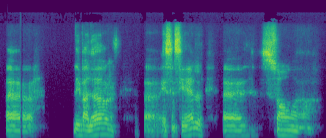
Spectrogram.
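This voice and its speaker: Speaking with a Colombian accent, a man talks at a very slow pace in a monotone, flat intonation. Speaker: illustrator and children's author. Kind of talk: interview answer. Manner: hesitant, many fillers.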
